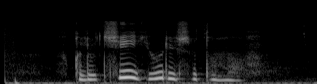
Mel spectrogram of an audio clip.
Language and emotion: Russian, sad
